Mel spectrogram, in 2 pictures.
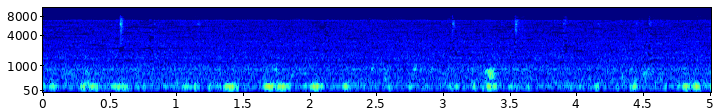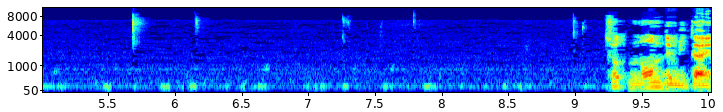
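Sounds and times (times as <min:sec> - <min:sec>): small sharp clicks: 0:05.6 - 0:06.3, 0:08.9 - 0:09.2.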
